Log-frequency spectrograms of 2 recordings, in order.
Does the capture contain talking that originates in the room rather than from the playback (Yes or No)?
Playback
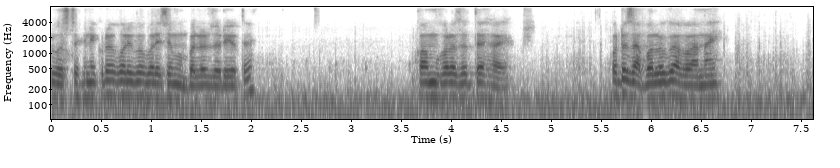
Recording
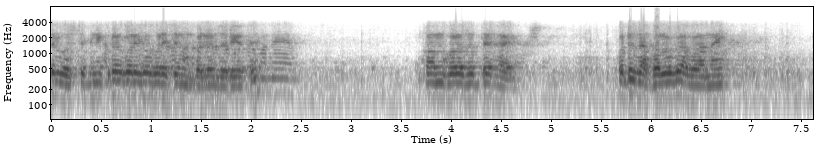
Yes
